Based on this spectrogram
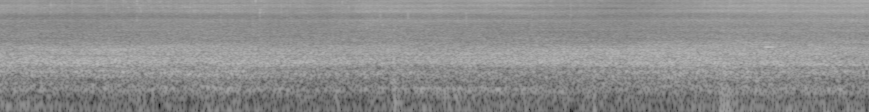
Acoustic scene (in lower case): street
